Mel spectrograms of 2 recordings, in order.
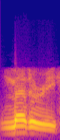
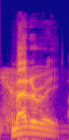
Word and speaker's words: Metairie: And how do we pronounce that word? Metairie? – Yeah, the suburb I live in is called Metairie. – Metairie.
